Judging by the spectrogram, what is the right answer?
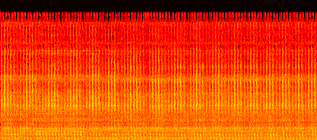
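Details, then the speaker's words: Toyota Celica with a replacement JDM engine knocks loudly and evenly at about two and a half per second at idle; engine knocking badly, cause not confirmed, owner thinks it needs replacing. "that's freaking awful that doesn't seem too bad but clearly that sound is horrible"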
